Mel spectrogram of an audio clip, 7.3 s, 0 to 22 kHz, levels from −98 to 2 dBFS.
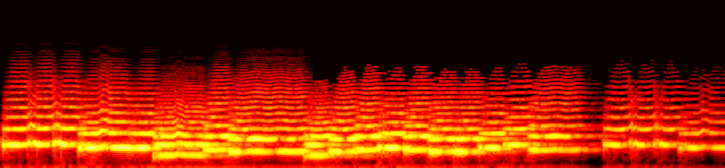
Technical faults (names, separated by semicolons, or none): adaptive stream at a lower bitrate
